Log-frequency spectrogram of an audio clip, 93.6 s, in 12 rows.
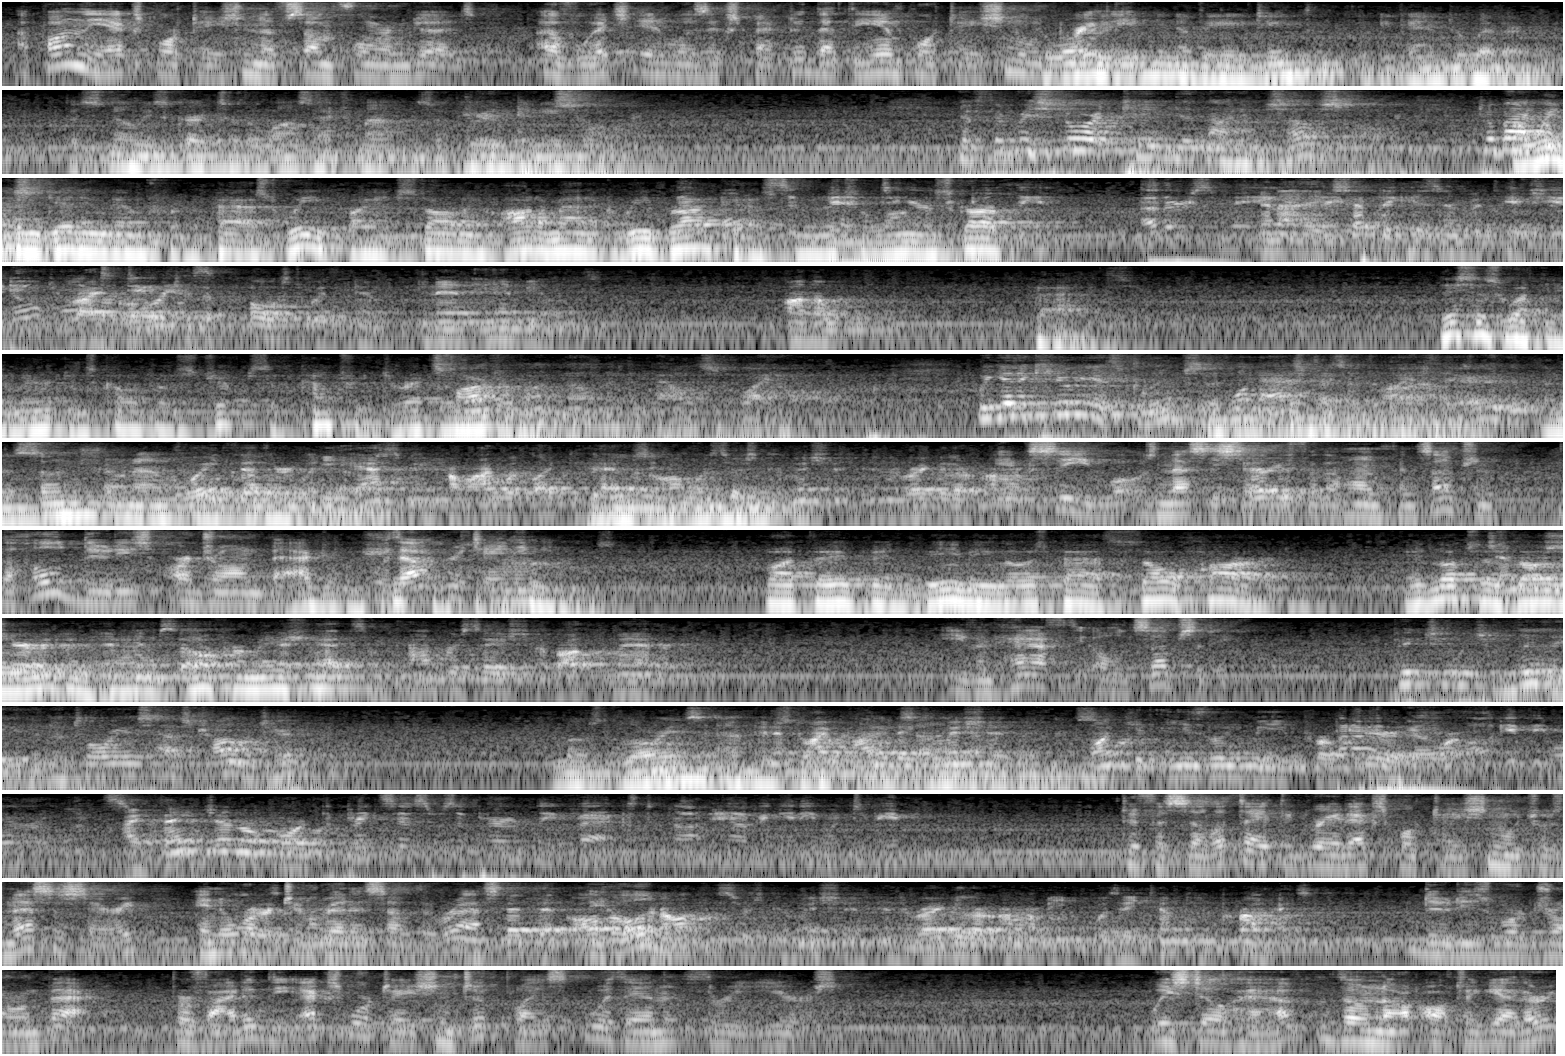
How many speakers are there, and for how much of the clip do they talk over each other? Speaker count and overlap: six, about 26%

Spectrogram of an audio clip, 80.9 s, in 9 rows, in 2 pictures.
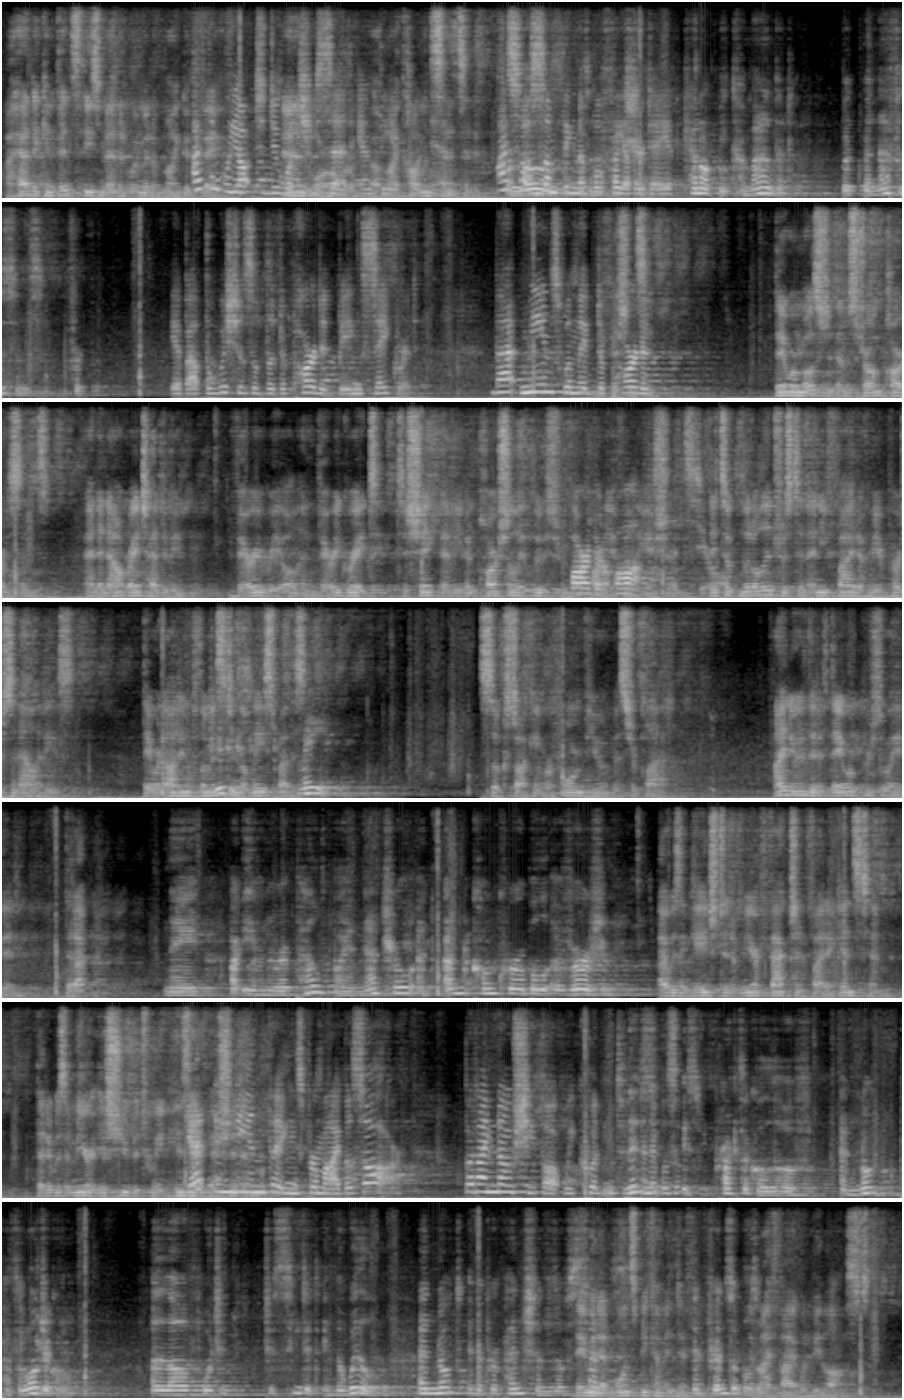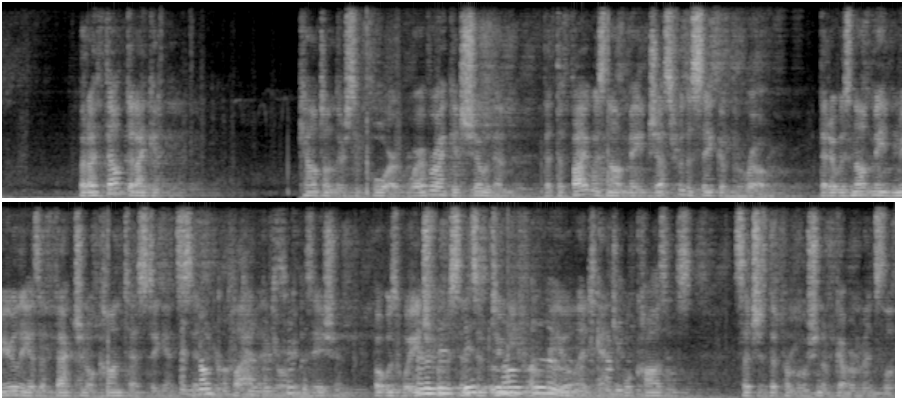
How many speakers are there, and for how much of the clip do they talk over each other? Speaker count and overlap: three, about 20%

